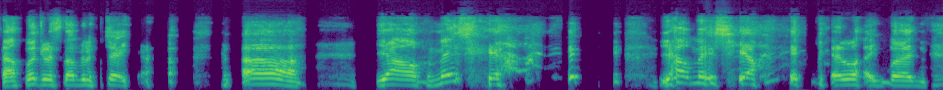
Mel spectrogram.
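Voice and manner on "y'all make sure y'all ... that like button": talking through laughter, swooping pitch. A host tells the chat to hit the like button, laughing while talking. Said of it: "I'm laughing at somebody in the chat".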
